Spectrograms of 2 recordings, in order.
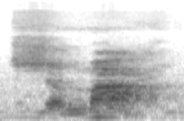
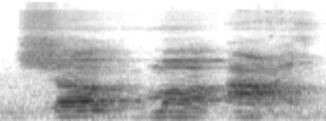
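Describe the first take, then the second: First: The final sounds are run together smoothly. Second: The final sound is split off separately. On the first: "meaning you have to say it together" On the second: "If it was M A I, it will be Shema, Shema I"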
